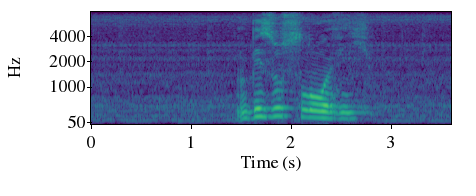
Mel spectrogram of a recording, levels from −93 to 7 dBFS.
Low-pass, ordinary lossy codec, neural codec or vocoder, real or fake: none; none; codec, 16 kHz, 16 kbps, FreqCodec, larger model; fake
